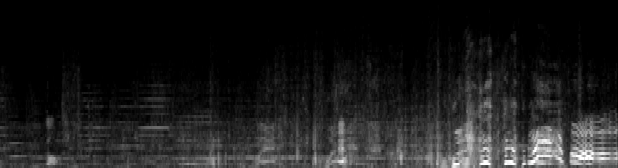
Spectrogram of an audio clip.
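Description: A young woman crying out 'łe' and squealing in fright as she slides down a snowy slope on her backside. Her cries get loud and high-pitched in the last second and a half.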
